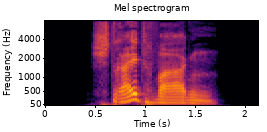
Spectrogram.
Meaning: chariot
- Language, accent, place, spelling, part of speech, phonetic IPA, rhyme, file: German, Germany, Berlin, Streitwagen, noun, [ˈʃtʁaɪ̯tˌvaːɡn̩], -aɪ̯tvaːɡn̩, De-Streitwagen.ogg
